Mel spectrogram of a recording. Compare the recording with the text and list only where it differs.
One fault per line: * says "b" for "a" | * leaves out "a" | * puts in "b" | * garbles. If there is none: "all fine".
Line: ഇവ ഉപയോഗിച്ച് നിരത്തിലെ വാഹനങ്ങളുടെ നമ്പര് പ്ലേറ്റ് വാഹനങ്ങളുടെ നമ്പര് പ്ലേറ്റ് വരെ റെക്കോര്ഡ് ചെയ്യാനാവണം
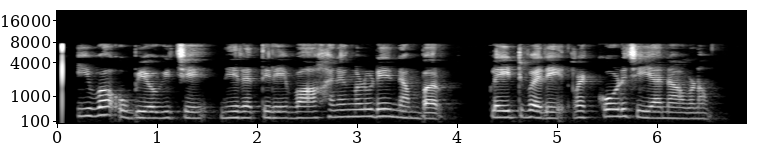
* leaves out "വാഹനങ്ങളുടെ നമ്പര് പ്ലേറ്റ്"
